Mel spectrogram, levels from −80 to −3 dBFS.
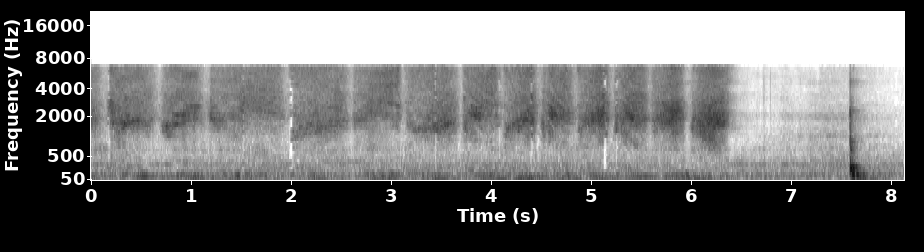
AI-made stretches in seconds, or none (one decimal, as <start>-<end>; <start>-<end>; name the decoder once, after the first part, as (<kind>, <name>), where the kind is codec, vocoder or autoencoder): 0.4-1.5 (codec, SNAC); 2.3-3.1; 5.5-7.3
